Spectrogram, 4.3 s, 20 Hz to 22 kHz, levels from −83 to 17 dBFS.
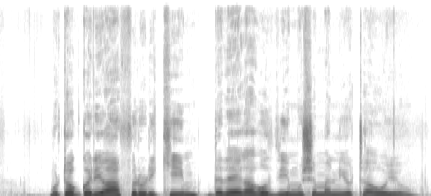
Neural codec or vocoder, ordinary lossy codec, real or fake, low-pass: none; none; real; none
